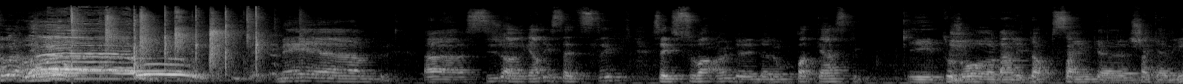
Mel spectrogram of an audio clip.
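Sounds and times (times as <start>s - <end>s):
excited audience voices: 0.0s - 3.1s
live audience clapping at a French recording session: 0.6s - 3.2s
speech: 5.7s - 11.8s.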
